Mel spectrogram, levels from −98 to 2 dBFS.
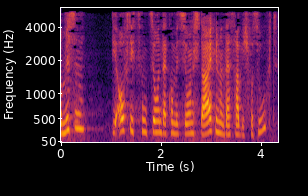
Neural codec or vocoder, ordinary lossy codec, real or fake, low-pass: codec, 16 kHz, 0.9 kbps, LongCat-Audio-Codec; MP3, 24 kbps; fake; 5.4 kHz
